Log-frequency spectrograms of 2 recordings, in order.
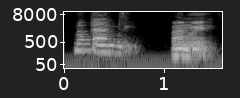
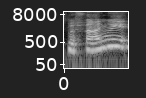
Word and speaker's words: Myfanwy: And forgive me if I get the name wrong, but Myfanwy Art? Myfanwy, okay. Hello, come before us. The floor is yours. Thank you for correcting my mispronunciation. Hello, my name is Myfanwy and I'm the president of the Qathet Art Council.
